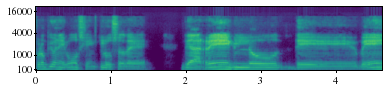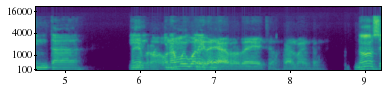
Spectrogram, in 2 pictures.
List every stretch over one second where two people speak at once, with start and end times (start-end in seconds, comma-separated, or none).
5.9-7.1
